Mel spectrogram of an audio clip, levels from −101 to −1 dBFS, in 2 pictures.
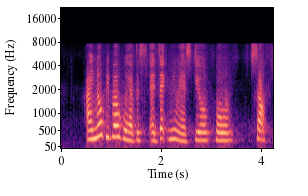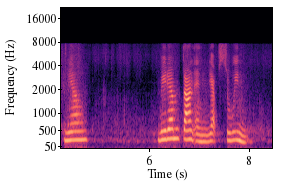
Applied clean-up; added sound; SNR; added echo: neural separator model SepFormer DNS4.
